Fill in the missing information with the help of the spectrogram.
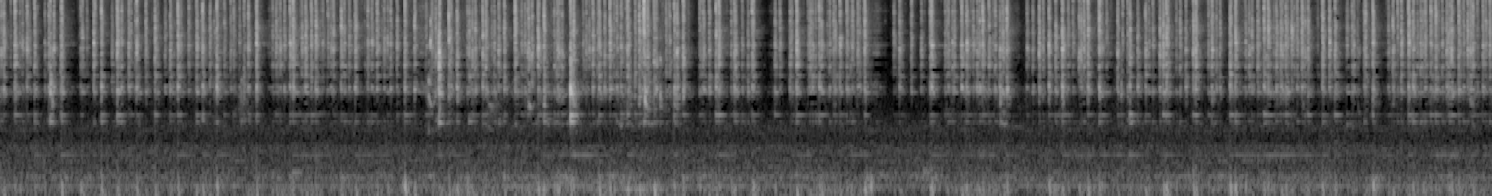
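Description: Long nails tap fast and continuously on the sides of an unopened, full Pepsi aluminum can standing upright. The result is a dense stream of quick, bright, clicky taps with very short ring and little low end, over a steady high-pitched hiss.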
